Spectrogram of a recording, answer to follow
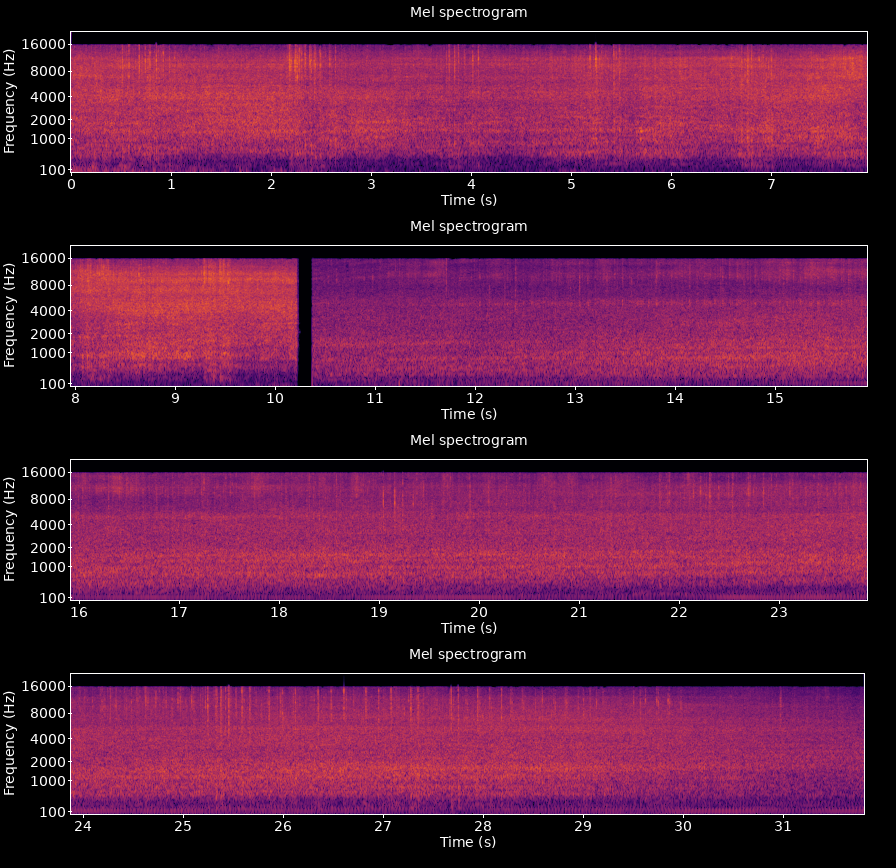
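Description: Live steam garden-railway locomotive running, with a steady hiss of steam and exhaust. A low steady hum joins about halfway through.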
